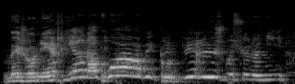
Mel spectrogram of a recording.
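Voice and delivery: slow indignant shout, high; shouting in mock outrage; outraged. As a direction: bellow the denial, offended. Outraged denial about parakeet.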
